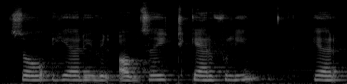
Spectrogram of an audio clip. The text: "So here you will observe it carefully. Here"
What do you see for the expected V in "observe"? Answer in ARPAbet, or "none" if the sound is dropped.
none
